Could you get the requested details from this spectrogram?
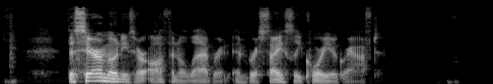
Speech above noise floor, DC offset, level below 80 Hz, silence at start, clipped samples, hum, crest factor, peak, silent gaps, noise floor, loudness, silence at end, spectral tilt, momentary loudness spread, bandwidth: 54 dB; under 0.1%; -58 dBFS; 0.1 s; under 0.1%; none; 20 dB; -2 dBFS; none; -74 dBFS; -19 LUFS; 1.15 s; -3.5 dB/octave; 17 LU; 16.5 kHz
